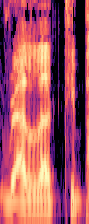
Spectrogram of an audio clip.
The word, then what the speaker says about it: relative: 자, 그래서 포인트는 여기서는 R-E-L-A-T-I-V-E. Relative. 발음이 relative가 아니고요. Relative예요.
